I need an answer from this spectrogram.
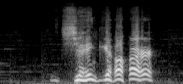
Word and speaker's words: Gengar: Jenga. Jengar. Like Jenga.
